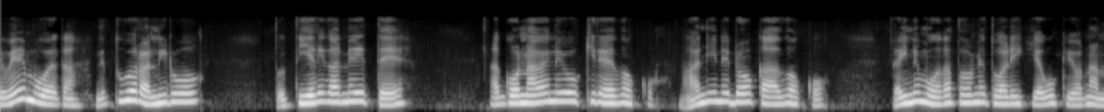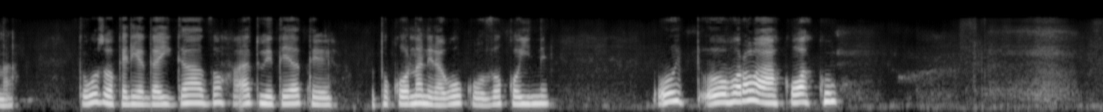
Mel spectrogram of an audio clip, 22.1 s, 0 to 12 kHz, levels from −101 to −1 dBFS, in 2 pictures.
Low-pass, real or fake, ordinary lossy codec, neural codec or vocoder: 7.2 kHz; fake; none; codec, 16 kHz, 4 kbps, X-Codec, HuBERT features, trained on balanced general audio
